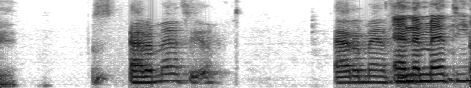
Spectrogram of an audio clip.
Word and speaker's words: adamantium: is it called how do you say it adamantium adaman Adan adamantium right and we meet Sidewinder yeah yeah yeah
